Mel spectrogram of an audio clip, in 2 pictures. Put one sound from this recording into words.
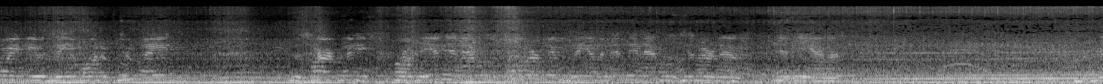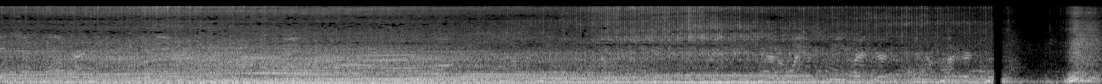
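A vintage diesel race car rumbles as it drives past.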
